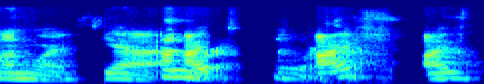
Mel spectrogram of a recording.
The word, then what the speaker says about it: Unwerth: And I know that you work with Ellen von Ulwerth, right? Is that how to say her name? Yeah, Ellen von Unwerth.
